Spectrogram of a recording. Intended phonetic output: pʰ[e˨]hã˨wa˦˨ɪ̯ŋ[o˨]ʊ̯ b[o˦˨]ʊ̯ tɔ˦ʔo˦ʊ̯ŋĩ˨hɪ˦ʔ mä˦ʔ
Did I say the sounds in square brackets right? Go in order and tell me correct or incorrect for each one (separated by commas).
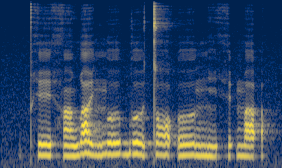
correct, incorrect, correct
